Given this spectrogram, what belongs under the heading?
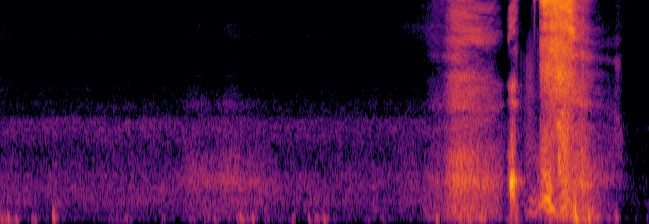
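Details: Adult at the tail end of flu, sneezing late at night while trying to be quiet: a rising breath, then a sharp, partly stifled sneeze with a noisy release.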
